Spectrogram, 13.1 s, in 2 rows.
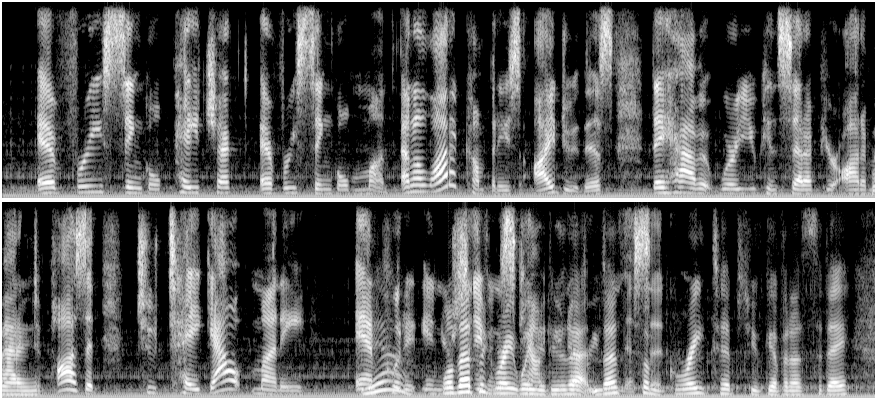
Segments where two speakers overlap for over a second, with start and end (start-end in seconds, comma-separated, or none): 9.2-11.5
